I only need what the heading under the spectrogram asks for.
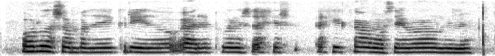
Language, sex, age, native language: Icelandic, female, 30-39, Icelandic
